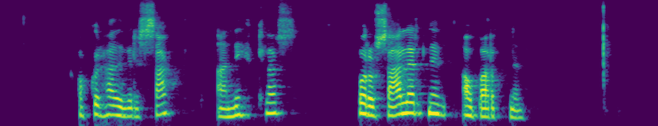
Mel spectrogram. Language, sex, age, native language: Icelandic, female, 50-59, Icelandic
